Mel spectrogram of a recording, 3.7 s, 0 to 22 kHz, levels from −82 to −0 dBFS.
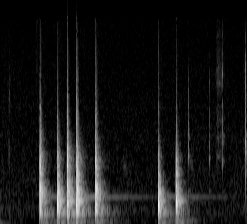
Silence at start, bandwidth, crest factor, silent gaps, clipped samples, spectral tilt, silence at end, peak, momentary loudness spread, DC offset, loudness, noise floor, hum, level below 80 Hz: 0.6 s; 15.5 kHz; 20 dB; none; 0.1%; -7 dB/octave; 0.95 s; 0 dBFS; 18 LU; under 0.1%; -19 LUFS; -60 dBFS; none; -50 dBFS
